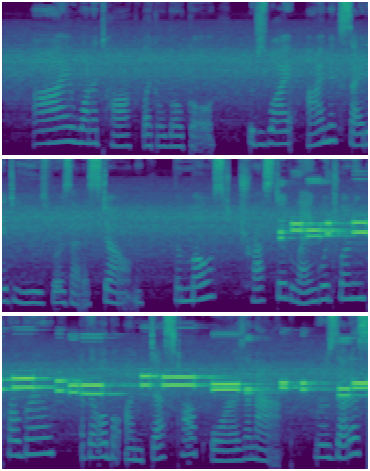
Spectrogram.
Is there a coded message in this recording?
No, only pairs of high tones at irregular times, with hum, room echo and speech in English.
